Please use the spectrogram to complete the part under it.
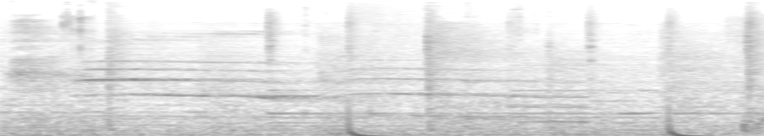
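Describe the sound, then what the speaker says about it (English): A cat gives two short, plaintive meows a couple of seconds apart, nearby and fairly clear over a busy background of voices and chatter. "There's a cat."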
